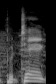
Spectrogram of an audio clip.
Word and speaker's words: poutine: In Seattle, they were asking, how do you pronounce it? Poutine or Poutin? I was like, well, Poutine, because Poutin means slut in that French, you know.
